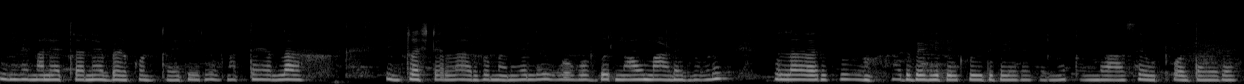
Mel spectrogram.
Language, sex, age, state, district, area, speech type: Kannada, female, 45-60, Karnataka, Bangalore Rural, rural, spontaneous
